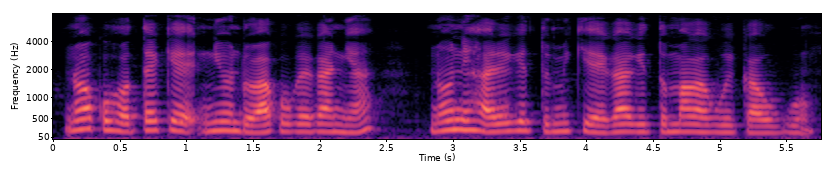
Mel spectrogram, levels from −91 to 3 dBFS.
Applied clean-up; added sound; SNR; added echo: none; none; none; none.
